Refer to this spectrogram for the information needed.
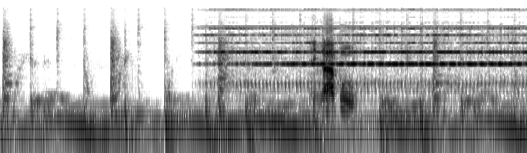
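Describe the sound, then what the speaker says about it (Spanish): An amplified alarm clock in a Simpsons video game rings out loudly with a sustained, harsh metallic tone, starting partway through as someone speaks briefly over it. "vamos a probar el despertador amplificado"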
